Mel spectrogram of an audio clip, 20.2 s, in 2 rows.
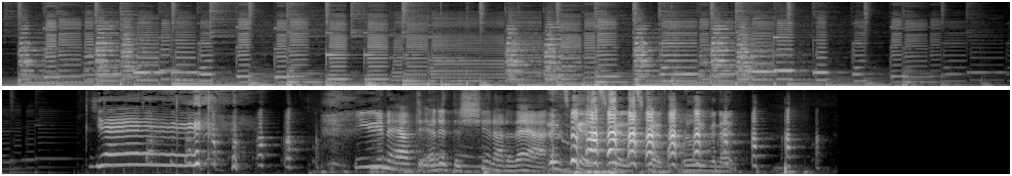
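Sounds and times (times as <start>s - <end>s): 
instrumental podcast theme music with bouncy beat: 0.0s - 10.4s
laughter: 11.6s - 14.8s, 15.5s - 18.3s
speech: 14.0s - 17.5s.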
